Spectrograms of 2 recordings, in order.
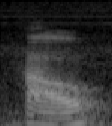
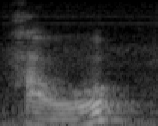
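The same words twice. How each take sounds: First: The pitch stays high and level. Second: The pitch dips down and comes back up. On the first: "first tone would be like how. / First first tone is flat" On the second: "Third third tone would be how / it's like a V"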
